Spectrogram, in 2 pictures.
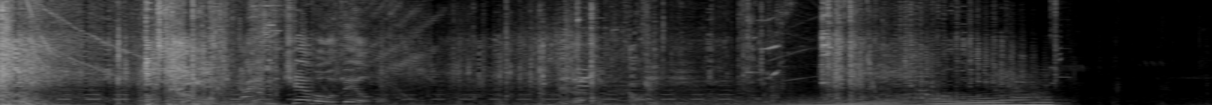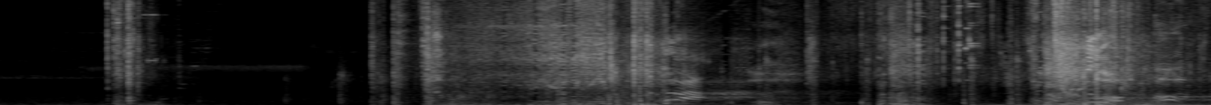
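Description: Weapons fire in rapid bursts.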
